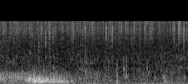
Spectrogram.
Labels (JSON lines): {"label": "biophony, growl", "recorder": "SoundTrap 600 or HydroMoth"}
